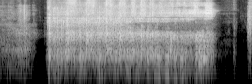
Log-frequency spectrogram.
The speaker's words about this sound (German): Meine Nase wird immer zuer. Irgendwann kommt mir so eine Klammer auf die Nase. Ich putze mir nochmal die Nase. Das klingt jetzt für euch sehr schön.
